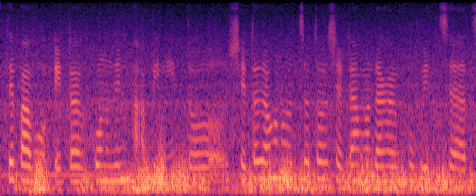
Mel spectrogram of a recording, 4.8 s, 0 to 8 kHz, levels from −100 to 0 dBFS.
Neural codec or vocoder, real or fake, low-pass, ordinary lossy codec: none; real; none; none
